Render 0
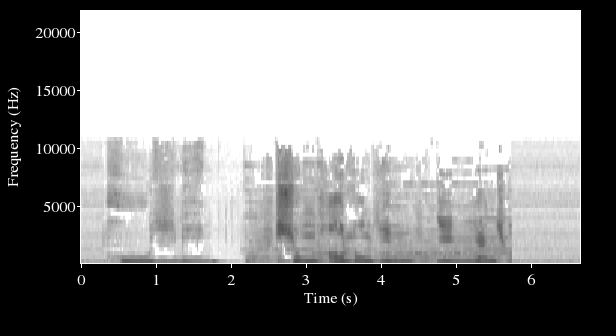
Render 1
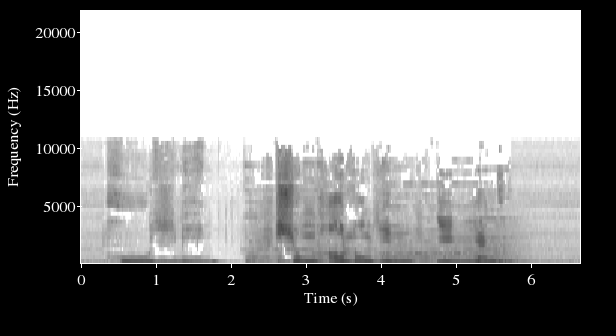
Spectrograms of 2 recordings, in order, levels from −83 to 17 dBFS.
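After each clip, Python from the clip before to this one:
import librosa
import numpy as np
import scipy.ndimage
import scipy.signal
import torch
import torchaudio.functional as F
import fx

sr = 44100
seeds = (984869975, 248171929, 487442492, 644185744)

y = fx.spec_repair(x, sr, seeds[0], start_s=5.54, length_s=0.57, low_hz=210.0, high_hz=5300.0, source='both')
y = y * 10.0 ** (3.5 / 20.0)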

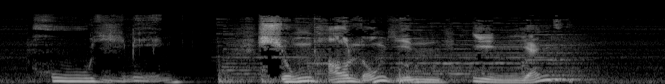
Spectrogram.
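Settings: y = fx.dynamic_eq(x, sr, hz=460.0, q=1.4, threshold_db=-30.0, ratio=4.0, max_db=-5)
y = y * 10.0 ** (-8.0 / 20.0)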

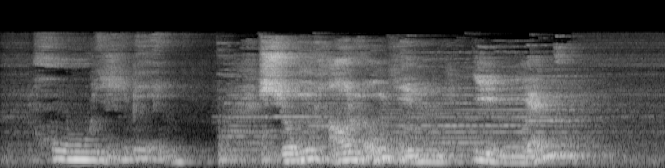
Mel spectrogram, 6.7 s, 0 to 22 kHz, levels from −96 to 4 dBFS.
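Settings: y = fx.rev_double_slope(x, sr, seeds[1], early_s=0.54, late_s=2.0, knee_db=-16, drr_db=-7.5)
y = y * 10.0 ** (-1.5 / 20.0)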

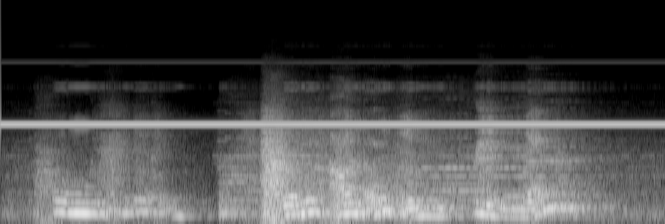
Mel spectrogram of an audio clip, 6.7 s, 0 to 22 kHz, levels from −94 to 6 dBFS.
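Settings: y = fx.pwm(x, sr, carrier_hz=2600.0)
y = y * 10.0 ** (7.0 / 20.0)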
